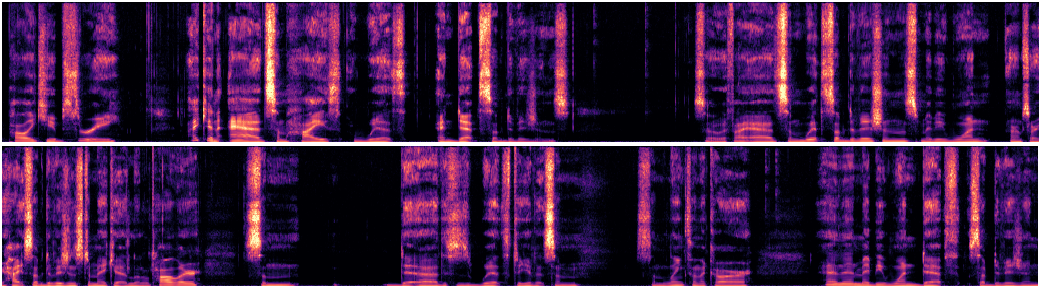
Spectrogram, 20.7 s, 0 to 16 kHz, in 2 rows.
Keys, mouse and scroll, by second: 5.9 click, 7.4 middle click, 12.1 click, 12.8 middle click, 18.0 click, 18.7 middle click.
